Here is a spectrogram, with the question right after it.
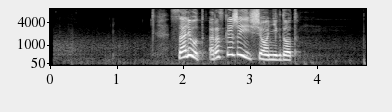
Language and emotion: Russian, positive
